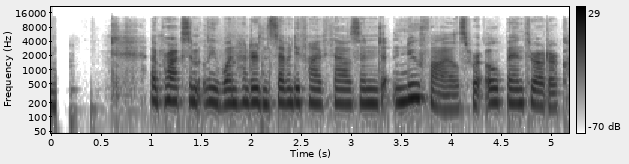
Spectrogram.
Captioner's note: speaking French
